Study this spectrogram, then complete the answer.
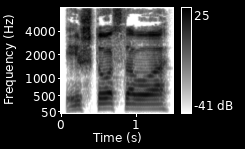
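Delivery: loud, slow, combative challenge; belligerent drunk. Acted. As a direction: pick a drunken fight. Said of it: "воинственно осведомился король". (воинственный пьяный вызов)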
